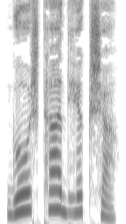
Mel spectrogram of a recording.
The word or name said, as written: ಗೋಷ್ಠಾಧ್ಯಕ್ಷ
